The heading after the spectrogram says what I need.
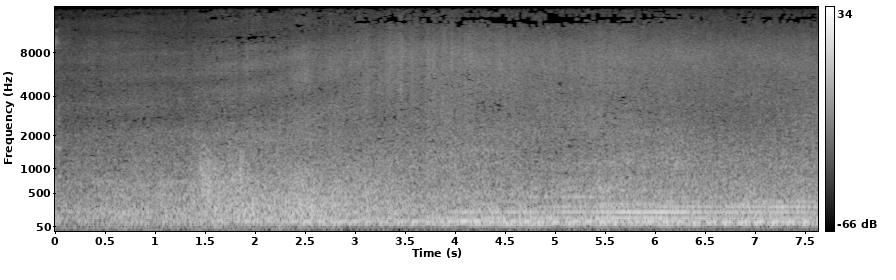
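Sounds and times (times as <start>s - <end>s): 
low engine hum of a large naval ship: 0.0s - 7.6s
sea waves rushing around a British naval fleet ship: 0.0s - 7.6s
wind blowing across the microphone: 0.0s - 7.6s
faint tonal drone: 3.2s - 7.6s.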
